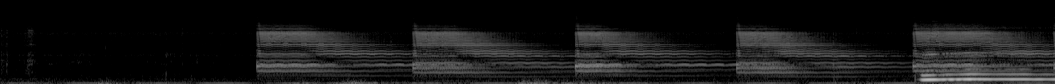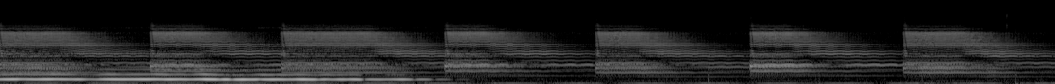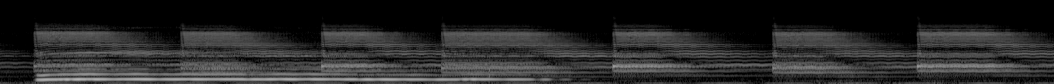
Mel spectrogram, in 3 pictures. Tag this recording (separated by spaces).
feelings emotions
